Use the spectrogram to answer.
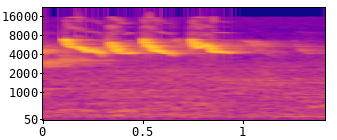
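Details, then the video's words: Captive white-eye in training for the líu song at the 2021 new year: four piercing, descending whistled slurs delivered fast, each overlapping slightly into the next, then a faint tail. "Vành khuyên líu hay"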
